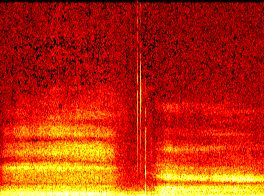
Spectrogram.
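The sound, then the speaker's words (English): Deep breathing in through the nose, a long, steady, airy hiss broken by a short pause midway before the drawn breath continues. “Now breathe in deeply through your nose again.”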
